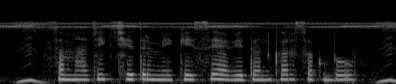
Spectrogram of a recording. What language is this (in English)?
Chhattisgarhi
